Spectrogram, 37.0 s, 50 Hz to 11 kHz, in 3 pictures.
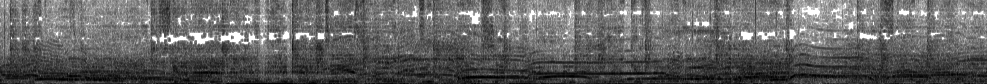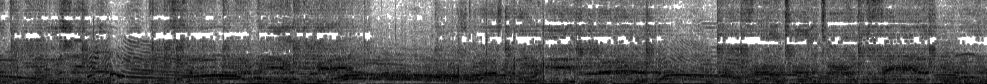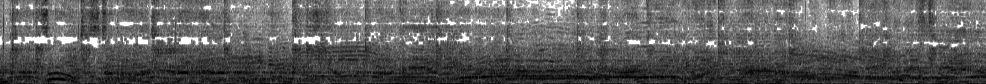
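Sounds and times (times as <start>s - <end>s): audience cheering and whooping: 0.0s - 37.0s
dance music with heavy bass beat: 0.0s - 37.0s.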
